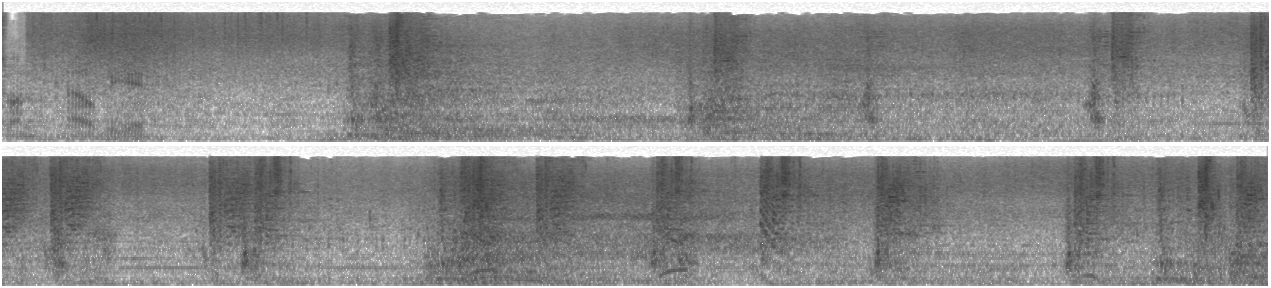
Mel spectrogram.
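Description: Axes strike a dragon's scaly hide with sharp, heavy thuds.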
